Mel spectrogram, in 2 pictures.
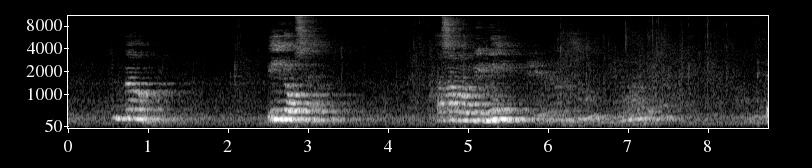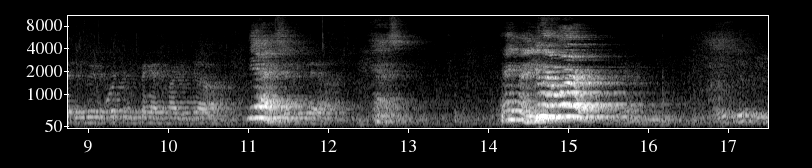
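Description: A man preaches into a microphone in bursts, heard over loudspeakers in a large echoing hall.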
